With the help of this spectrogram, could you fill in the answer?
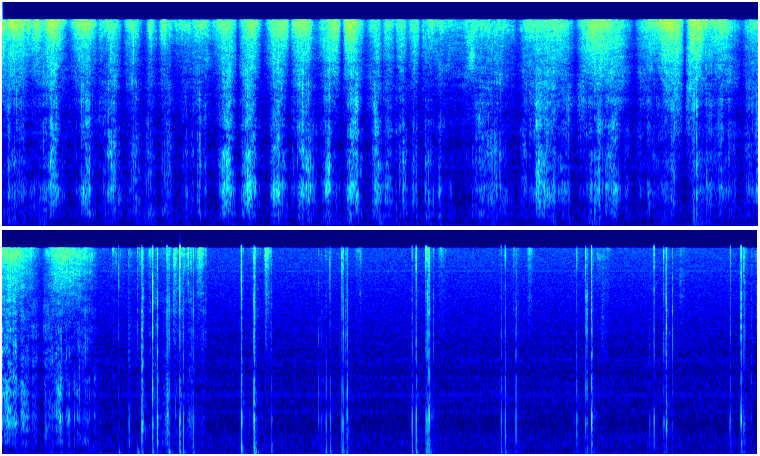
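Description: Short fingernails scratch and rub back and forth across the glossy laminated cardboard cover of a closed hardcover picture book lying flat on a table. For about eight seconds the strokes come as a quick, steady rhythm of raspy, papery swishes. Then they thin out into sparse, sharp scratches and clicks over a quiet background.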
